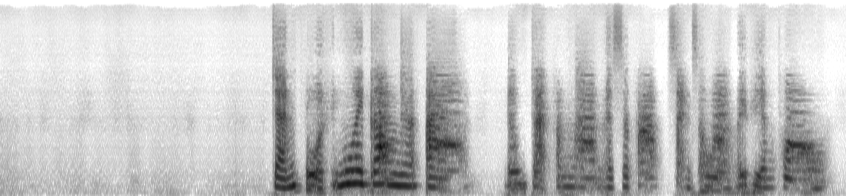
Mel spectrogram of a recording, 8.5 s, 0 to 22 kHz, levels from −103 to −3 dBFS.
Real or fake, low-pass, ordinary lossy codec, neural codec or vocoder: fake; 19.8 kHz; none; codec, 44.1 kHz, 0.9 kbps, DAC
